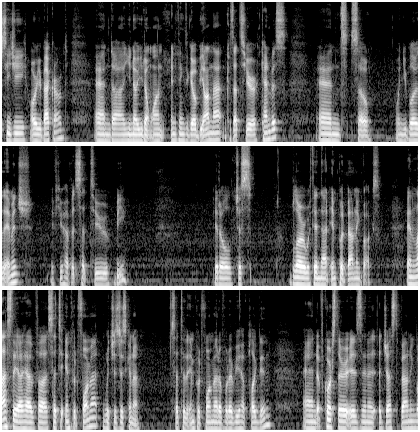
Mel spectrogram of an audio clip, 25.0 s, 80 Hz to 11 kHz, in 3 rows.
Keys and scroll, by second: 7.8 1, 9.5 1, 13.3 d.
